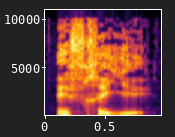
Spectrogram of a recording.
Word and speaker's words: effrayé: Effrayé. Okay, remember, double F, so you open the E, so effrayé. And here you get this frayé, effrayé. Effrayant.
